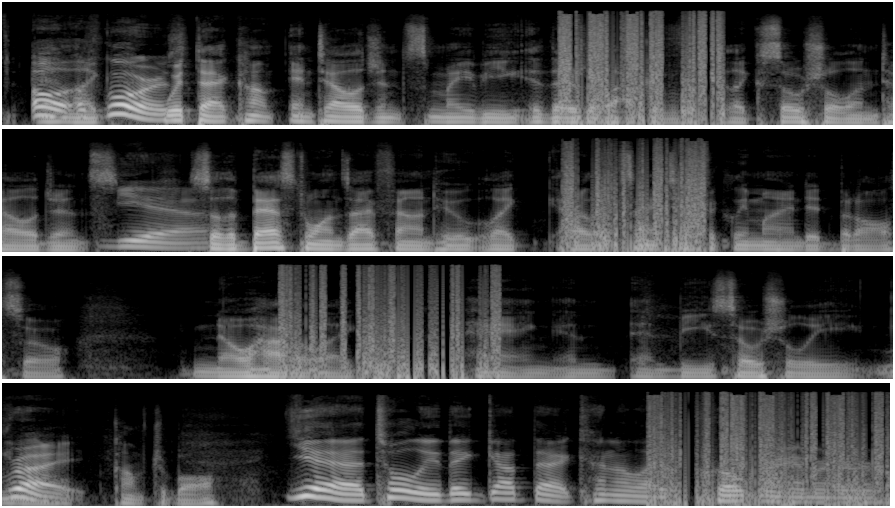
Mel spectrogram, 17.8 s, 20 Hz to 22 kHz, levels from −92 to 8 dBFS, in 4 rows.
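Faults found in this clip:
Loose connector crackle in the speech, four bursts. 2.78–3.61 s, after "intelligence maybe". 7.25–7.97 s, after "i've found who like". 10.29–11.40 s, after "know how". 16.59–17.80 s. Probable component: worn or dirty plug or jack in the mic chain. Contact makes and breaks as it moves, chopping the signal into irregular scratchy crackle.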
